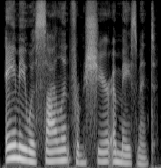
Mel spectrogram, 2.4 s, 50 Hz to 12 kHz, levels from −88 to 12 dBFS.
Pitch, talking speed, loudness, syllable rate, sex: 190 Hz, 150 wpm, -16 LUFS, 4.9 syllables/s, female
